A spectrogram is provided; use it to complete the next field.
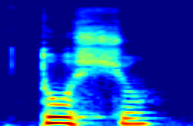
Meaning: et cetera, and so on, and so forth
- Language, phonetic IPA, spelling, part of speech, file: Ukrainian, [ˈtɔʃt͡ʃɔ], тощо, adverb, Uk-тощо.ogg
